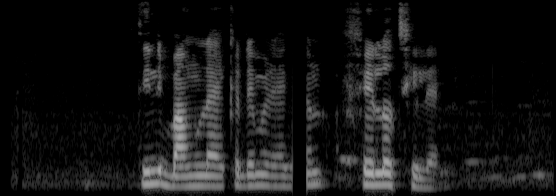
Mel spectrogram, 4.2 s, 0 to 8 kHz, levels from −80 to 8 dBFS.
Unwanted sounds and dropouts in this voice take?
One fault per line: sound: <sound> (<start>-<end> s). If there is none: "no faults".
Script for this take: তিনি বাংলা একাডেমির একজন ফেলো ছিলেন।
sound: dropout (2.2-2.3 s)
